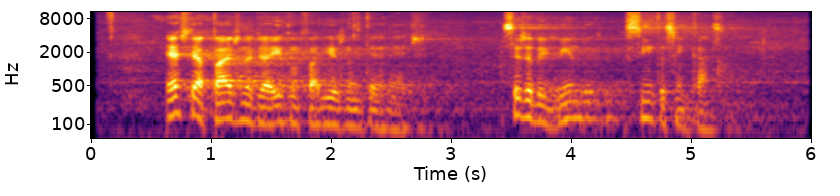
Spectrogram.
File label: Portugues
